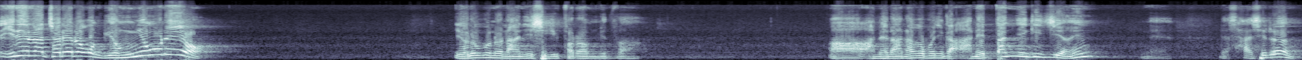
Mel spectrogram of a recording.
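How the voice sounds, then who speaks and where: A man preaching a sermon as pastor, animated and addressing the congregation with rhetorical questions. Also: mid-range voice.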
